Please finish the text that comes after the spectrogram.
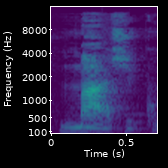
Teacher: mais forte a sílaba tônica é a antepenúltima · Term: proparoxítona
